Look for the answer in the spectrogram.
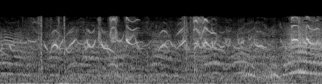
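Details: Hundreds of King penguins in a dense chorus, many overlapping warbling, trumpet-like whistles rising and falling together in a constant, busy din.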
